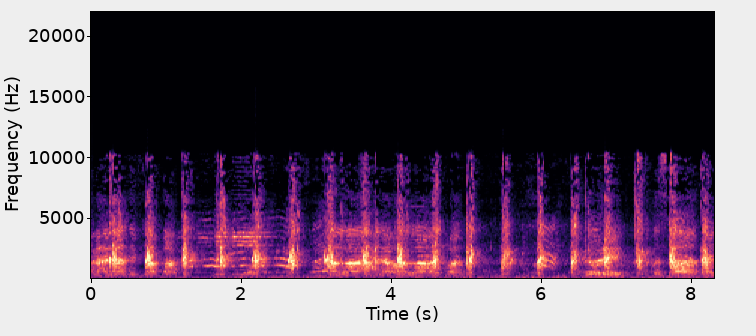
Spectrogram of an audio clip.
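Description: A crowd of men beat their chests in a steady rhythm.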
